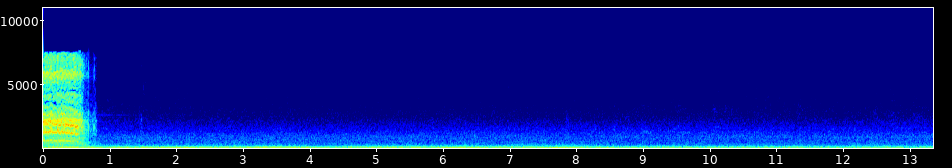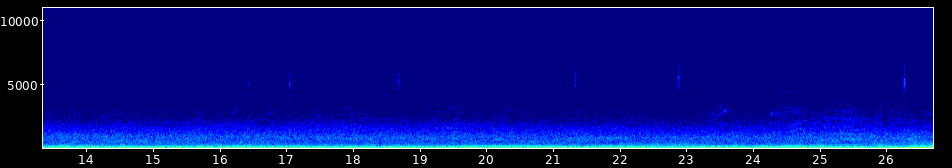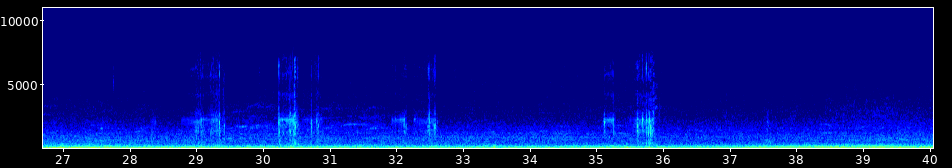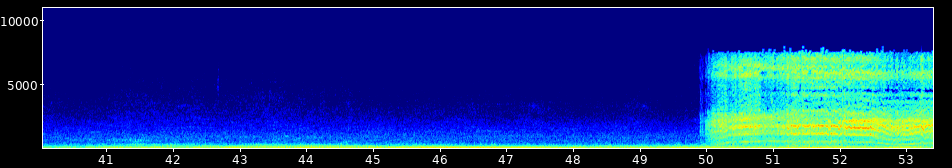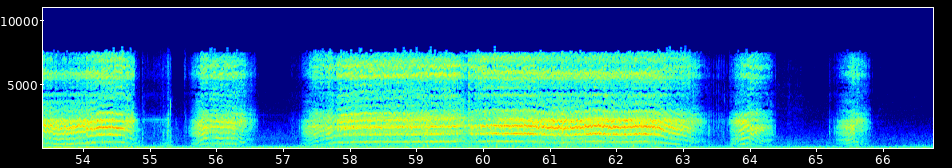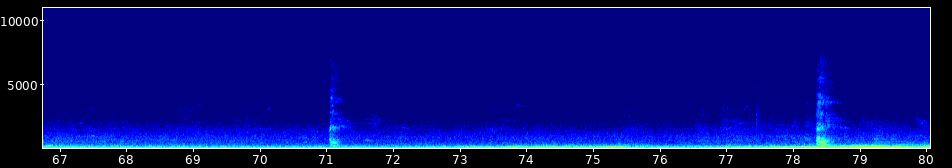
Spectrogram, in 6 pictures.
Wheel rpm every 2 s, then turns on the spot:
40, 0, 0, 0, 0, 0, 0, 0, 0, 0, 0, 0, 0, 0, 0, 0, 0, 0, 0, 0, 0, 0, 0, 0, 0, 130, 110, 60, 50, 150, 150, 80, 10, 0, 0, 0, 0, 0, 0, 0.
none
